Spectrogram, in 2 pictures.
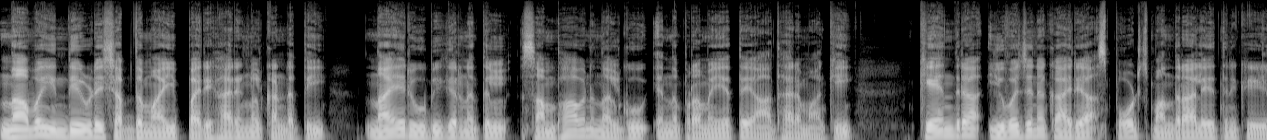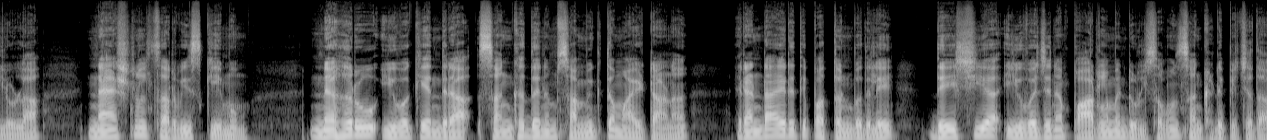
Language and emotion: Malayalam, neutral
